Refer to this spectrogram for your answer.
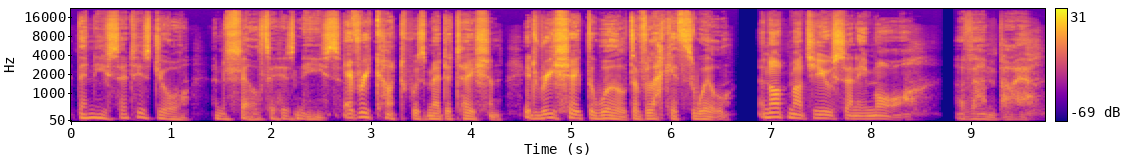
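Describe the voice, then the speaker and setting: An actor playing a haughty, self-assured young adventurer in a fantasy video game, speaking in a measured, literary manner. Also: male voice, lowish voice, lively intonation, slightly rough, no echo, studio quality. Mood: cool, brooding. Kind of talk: video game character narration and barks.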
